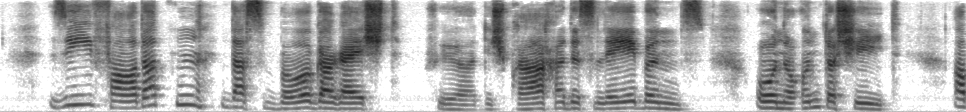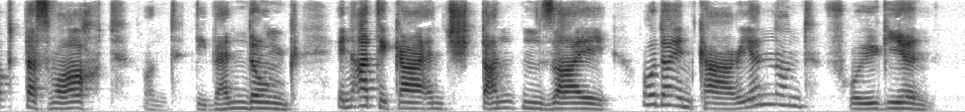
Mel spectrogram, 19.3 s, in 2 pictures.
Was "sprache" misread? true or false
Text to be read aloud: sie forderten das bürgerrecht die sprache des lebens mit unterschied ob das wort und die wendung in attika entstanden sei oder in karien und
false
